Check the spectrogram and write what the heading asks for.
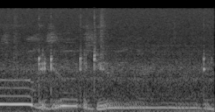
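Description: A man humming to himself: a held note that slides down about half a second in and settles on a lower held note.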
